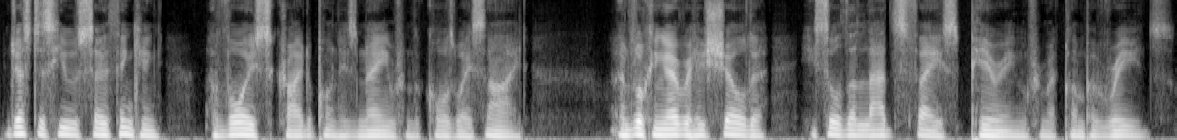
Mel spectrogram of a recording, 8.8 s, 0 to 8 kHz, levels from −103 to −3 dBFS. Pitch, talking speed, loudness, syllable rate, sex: 110 Hz, 225 wpm, -18 LUFS, 5.5 syllables/s, male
